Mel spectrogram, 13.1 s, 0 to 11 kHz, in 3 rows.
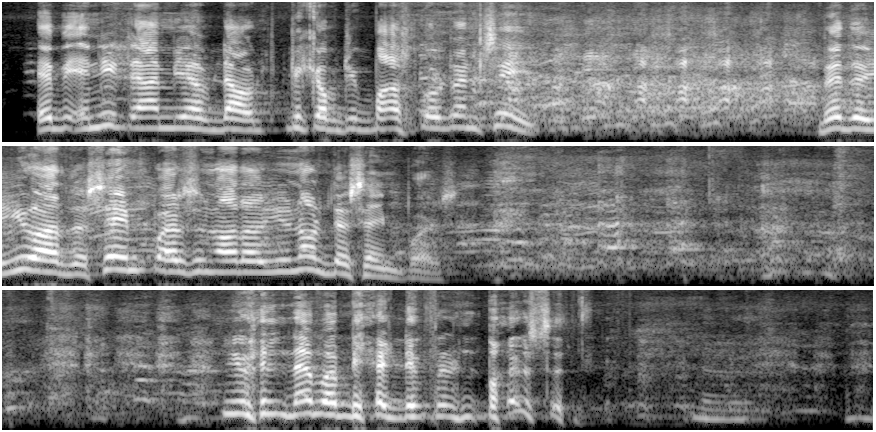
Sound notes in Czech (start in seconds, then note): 8.8 smích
